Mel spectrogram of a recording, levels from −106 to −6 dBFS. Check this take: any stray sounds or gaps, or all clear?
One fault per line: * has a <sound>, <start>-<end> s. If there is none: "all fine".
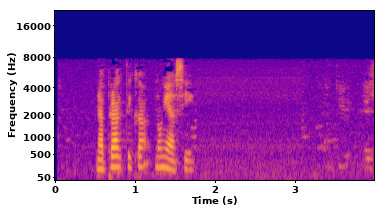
all fine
